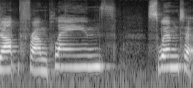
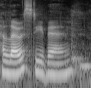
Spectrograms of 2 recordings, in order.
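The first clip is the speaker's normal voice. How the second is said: smooth, velvety, silky voice; 5 semitones lower, 8 dB quieter than usual. Bachelorette number 2 says hello to Stephen, silky smooth voice. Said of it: "that's silky smooth".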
